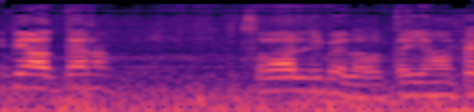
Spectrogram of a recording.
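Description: Car cabin noise on the move: a steady low rumble of engine and road, with a voice talking briefly at the start and again from about halfway through.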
